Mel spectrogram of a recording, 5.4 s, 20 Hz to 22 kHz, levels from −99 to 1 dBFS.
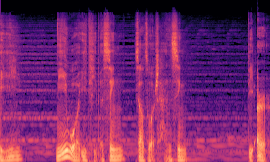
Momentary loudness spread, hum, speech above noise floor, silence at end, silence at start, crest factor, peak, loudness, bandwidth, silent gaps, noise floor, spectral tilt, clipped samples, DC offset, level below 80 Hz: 23 LU; none; 25 dB; 0 s; 0 s; 18 dB; 0 dBFS; -18 LUFS; 16.5 kHz; none; -41 dBFS; -5 dB/octave; under 0.1%; under 0.1%; -30 dBFS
